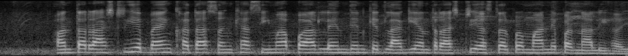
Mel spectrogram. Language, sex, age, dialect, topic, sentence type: Magahi, male, 25-30, Western, banking, statement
